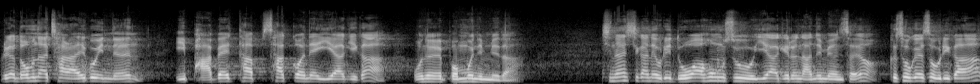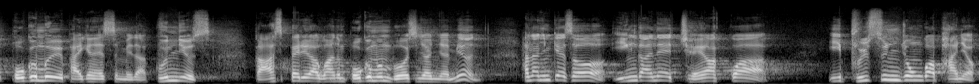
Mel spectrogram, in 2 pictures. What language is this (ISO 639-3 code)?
kor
